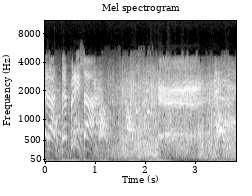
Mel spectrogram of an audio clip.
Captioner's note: bleating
